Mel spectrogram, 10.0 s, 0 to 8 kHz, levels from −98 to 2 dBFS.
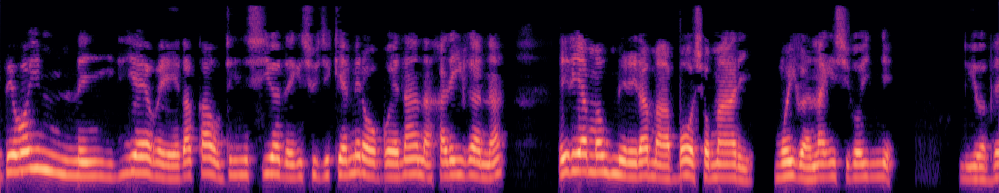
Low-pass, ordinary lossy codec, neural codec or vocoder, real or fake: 7.2 kHz; MP3, 32 kbps; codec, 16 kHz in and 24 kHz out, 1 kbps, XY-Tokenizer; fake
